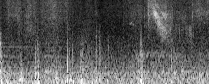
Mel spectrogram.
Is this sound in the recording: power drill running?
no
